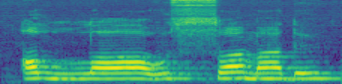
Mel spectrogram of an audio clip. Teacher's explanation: اللہ تعالیٰ کے نام کو موٹا پڑھنا ہے کیونکہ اللہ تعالیٰ کے نام سے پہلے فتح ہے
